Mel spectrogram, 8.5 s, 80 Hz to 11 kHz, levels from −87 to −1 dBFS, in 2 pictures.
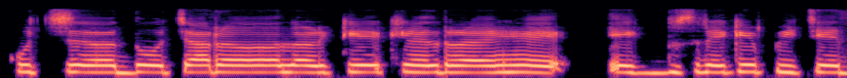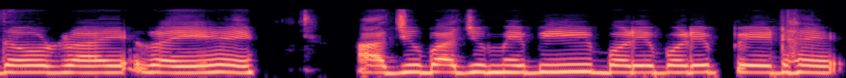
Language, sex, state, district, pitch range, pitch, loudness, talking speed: Hindi, male, Maharashtra, Chandrapur, 255-265 Hz, 255 Hz, -13 LUFS, 140 wpm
